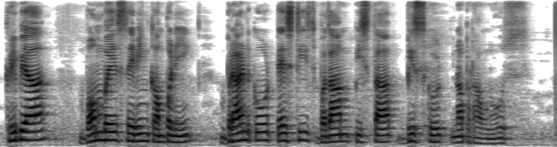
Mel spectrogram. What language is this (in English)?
Nepali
